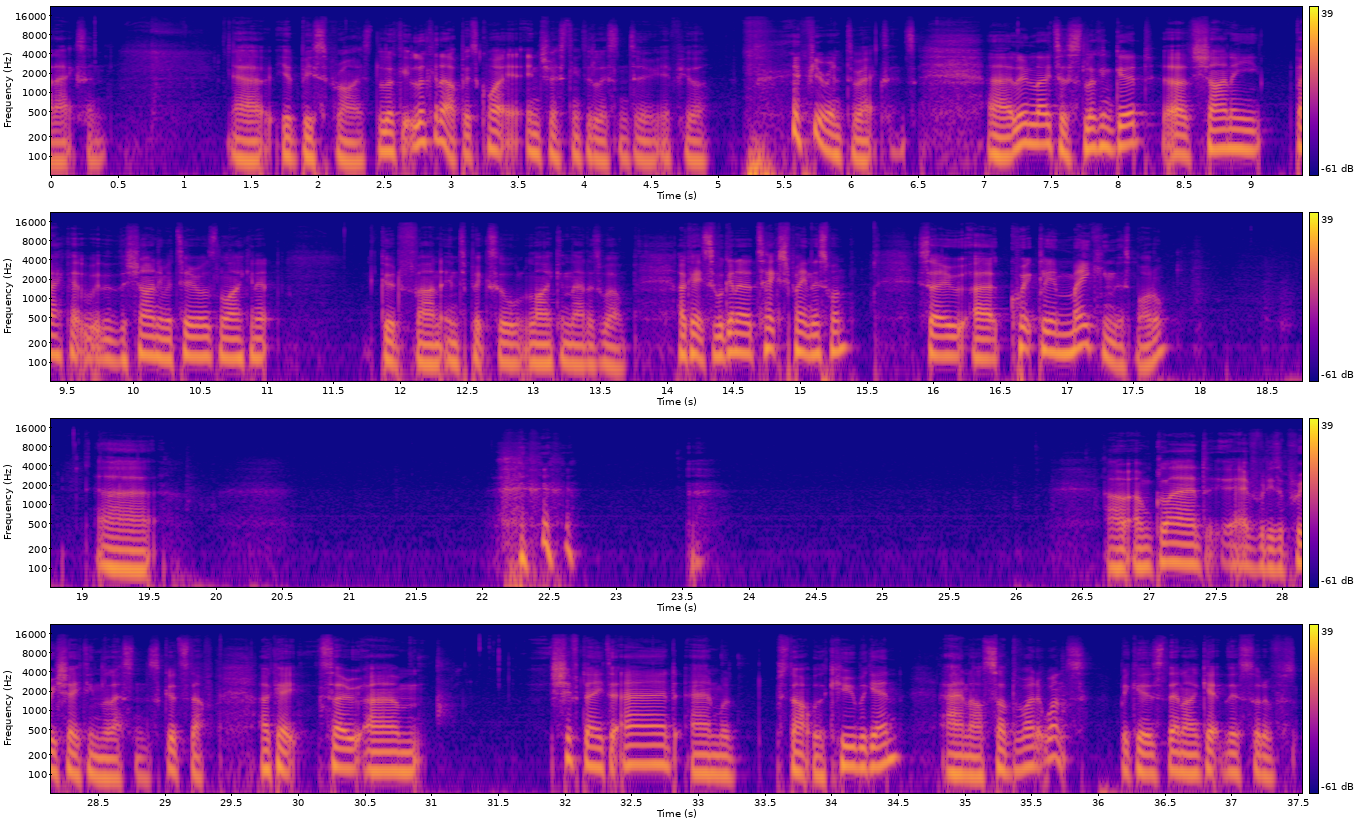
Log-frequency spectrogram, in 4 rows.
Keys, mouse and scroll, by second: 13.5 click, 14.1 scroll down 2, 15.0-29.1 middle drag, 29.1 Tab, 29.6 shift+middle click, 30.5-33.7 shift+right drag, 33.7 shift+a, 35.2 ctrl+1, 35.8-37.5 middle drag.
